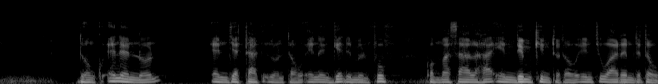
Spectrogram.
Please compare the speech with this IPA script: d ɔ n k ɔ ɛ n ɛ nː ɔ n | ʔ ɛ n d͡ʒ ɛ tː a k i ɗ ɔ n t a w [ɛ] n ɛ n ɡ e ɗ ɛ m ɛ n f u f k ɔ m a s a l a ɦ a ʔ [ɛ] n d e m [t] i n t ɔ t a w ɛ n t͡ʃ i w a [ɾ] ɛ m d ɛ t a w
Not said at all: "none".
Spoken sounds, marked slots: ɛ, ɛ, k, ɾ

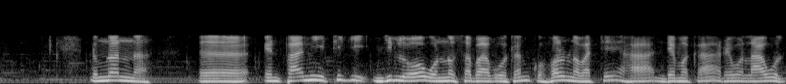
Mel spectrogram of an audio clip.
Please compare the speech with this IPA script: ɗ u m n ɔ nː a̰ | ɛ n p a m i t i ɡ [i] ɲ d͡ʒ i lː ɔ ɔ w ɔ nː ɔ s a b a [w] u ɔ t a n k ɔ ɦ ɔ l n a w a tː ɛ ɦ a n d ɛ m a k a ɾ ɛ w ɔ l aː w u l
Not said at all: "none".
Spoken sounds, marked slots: i, b

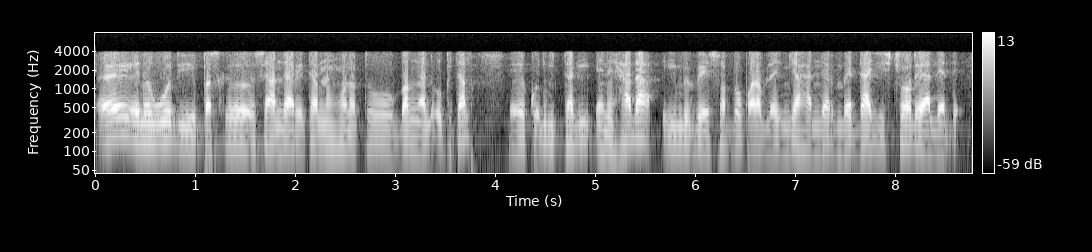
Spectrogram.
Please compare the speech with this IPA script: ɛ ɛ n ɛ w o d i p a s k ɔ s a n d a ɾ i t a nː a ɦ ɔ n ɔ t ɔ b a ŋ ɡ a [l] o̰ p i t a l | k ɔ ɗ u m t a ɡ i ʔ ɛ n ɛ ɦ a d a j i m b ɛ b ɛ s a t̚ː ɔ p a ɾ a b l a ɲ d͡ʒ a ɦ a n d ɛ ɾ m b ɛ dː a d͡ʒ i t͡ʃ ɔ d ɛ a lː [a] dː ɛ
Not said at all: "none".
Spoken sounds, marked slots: l, ɛ

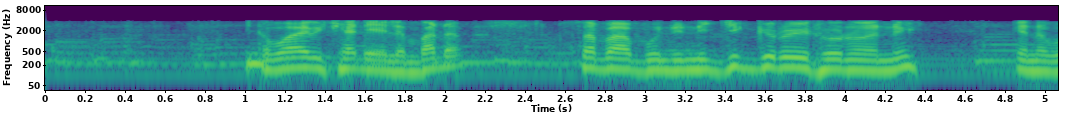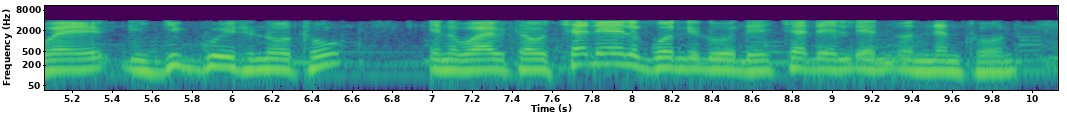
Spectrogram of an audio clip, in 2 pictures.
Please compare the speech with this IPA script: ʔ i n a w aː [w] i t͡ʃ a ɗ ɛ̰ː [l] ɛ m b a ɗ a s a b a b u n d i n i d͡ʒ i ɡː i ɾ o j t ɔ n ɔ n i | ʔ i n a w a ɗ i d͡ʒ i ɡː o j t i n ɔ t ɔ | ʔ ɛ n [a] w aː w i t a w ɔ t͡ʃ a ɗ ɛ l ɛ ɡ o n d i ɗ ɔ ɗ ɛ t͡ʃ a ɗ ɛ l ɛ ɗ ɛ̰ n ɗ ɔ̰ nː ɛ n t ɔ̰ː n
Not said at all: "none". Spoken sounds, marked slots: w, l, a

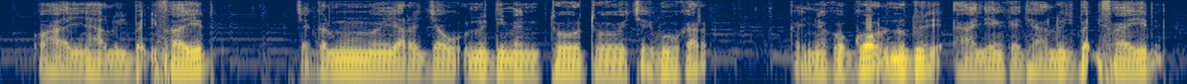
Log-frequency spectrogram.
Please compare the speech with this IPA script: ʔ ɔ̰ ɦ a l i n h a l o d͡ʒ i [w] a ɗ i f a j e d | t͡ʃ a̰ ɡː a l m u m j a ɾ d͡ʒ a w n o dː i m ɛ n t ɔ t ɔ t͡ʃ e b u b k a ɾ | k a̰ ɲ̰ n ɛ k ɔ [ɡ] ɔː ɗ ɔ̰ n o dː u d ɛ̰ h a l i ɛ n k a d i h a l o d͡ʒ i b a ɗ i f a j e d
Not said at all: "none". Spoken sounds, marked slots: b, ɡ

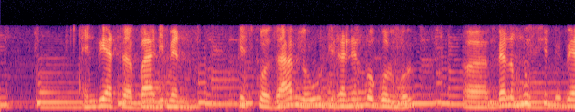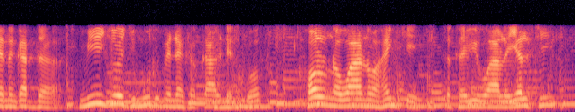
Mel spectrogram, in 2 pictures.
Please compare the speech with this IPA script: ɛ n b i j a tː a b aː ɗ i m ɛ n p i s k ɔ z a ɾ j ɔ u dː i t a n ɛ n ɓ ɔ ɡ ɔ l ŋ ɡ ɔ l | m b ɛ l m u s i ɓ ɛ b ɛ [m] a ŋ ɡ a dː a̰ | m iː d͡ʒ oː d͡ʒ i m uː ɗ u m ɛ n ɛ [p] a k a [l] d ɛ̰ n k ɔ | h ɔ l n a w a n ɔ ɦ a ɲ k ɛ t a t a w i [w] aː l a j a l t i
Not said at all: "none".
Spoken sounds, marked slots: n, k, l, w

